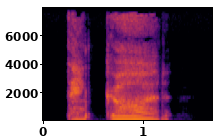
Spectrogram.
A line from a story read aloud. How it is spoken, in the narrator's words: he murmured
